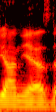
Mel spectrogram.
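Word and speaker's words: Yáñez: Yes, it is pronounced Yanez. There is an Enye over the N. He doesn't pronounce it that way. You can say Yanez if you want.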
